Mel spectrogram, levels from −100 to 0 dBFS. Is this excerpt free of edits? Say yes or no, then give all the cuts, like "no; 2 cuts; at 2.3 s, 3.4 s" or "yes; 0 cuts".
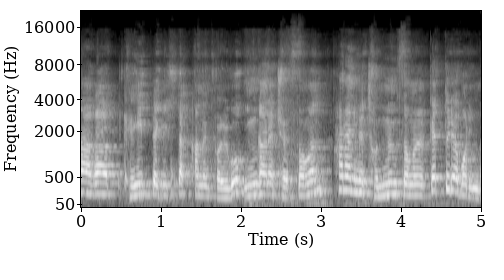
no; 1 cut; at 2.1 s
